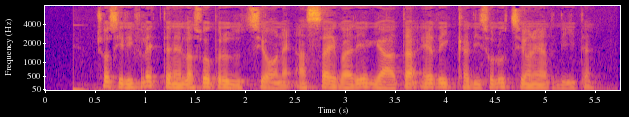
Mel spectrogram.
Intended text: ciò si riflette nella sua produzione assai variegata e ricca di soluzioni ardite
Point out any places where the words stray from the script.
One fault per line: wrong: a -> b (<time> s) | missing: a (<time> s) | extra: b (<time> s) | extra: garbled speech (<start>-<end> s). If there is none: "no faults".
no faults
